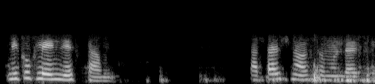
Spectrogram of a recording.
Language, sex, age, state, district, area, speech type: Telugu, female, 18-30, Andhra Pradesh, Visakhapatnam, urban, conversation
